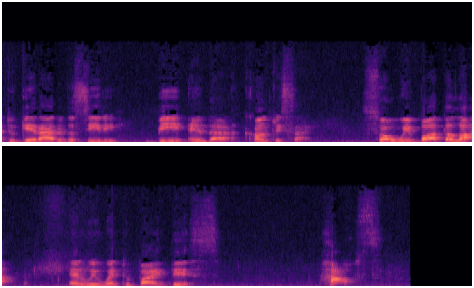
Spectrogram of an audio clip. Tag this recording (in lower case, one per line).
speech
